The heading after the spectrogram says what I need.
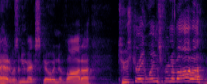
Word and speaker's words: Nevada: say something yeah yeah we say Nevada and we were corrected Nevada Nevada I got to say it correctly Nevada yeah I don't know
